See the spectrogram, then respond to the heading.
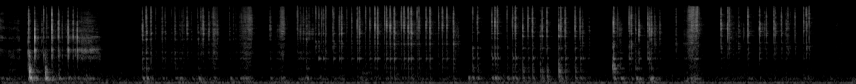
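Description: Long painted nails scratch and rub directly on the hollow black metal mesh grille of a Blue Yeti microphone with a blue metal body. Bright, close-up rasping and scraping comes in quick irregular bursts separated by brief silences, with almost no low end.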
